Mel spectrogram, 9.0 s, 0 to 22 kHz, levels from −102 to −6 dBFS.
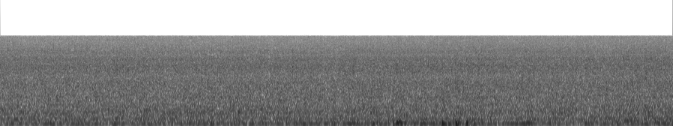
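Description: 4-bit ADPCM compression runs throughout: coarse predicted steps leave gritty hiss riding every loud sound, harsh attacks, and nothing above 7.7 kHz, which fits 64 kbps.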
